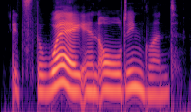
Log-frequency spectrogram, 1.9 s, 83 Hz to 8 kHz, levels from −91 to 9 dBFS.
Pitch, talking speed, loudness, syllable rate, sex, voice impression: 200 Hz, 190 wpm, -17 LUFS, 4.3 syllables/s, female, feminine, slightly young, tensed, slightly bright, clear, fluent, slightly cute, slightly intellectual, slightly elegant, lively, slightly sharp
